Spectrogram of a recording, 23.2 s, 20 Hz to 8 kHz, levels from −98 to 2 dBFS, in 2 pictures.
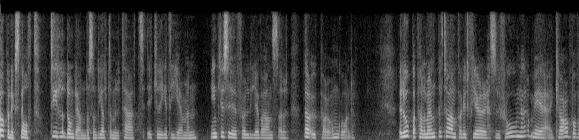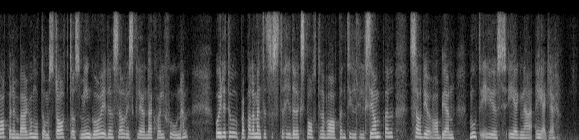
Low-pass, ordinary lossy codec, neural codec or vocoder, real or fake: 7.2 kHz; MP3, 64 kbps; codec, 16 kHz in and 24 kHz out, 0.6 kbps, FocalCodec, streaming, 4096 codes; fake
